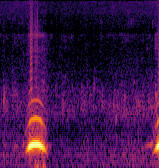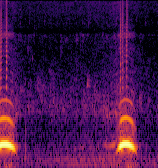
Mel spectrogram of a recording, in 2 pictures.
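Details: Cuckoo-dove repeating a rounded, low whistled coo three times, roughly every two and a half seconds, each note rising then falling gently, against near silence.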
